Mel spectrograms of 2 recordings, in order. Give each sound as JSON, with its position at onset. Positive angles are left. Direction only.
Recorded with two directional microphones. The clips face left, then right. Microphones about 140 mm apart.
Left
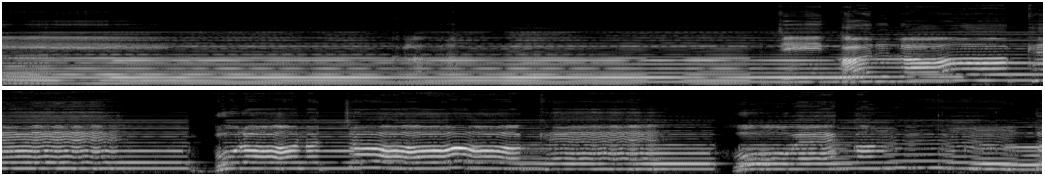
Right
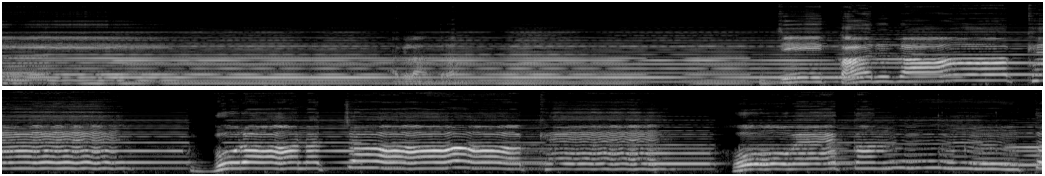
{"t": 2.4, "sound": "music", "side_deg": -5}
{"t": 5.0, "sound": "music", "side_deg": -5}
{"t": 7.8, "sound": "music", "side_deg": -30}
{"t": 12.5, "sound": "a sound", "side_deg": -35}
{"t": 13.9, "sound": "music", "side_deg": -30}
{"t": 17.0, "sound": "music", "side_deg": -10}
{"t": 17.7, "sound": "mantra", "side_deg": -35}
